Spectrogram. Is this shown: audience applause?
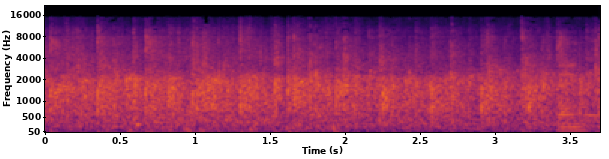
yes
